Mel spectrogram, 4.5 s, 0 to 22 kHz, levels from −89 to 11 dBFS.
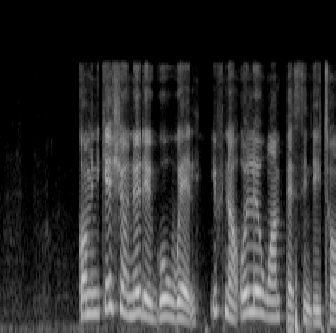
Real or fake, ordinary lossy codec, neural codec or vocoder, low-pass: real; none; none; 9.9 kHz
